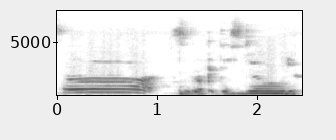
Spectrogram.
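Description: Young woman vlogger, husky and unhurried, giggly and scattered, somewhat high voice, dull lo-fi recording. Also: lively intonation, fairly bright tone. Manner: giggly, scattered, laughs often. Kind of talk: casual rambling vlog chat. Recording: dull lo-fi sound.

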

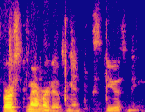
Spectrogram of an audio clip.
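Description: Deep gravelly guy calling coin bids live, lively up and down, chatting with everyone, kinda dull audio. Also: quick pace. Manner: chatty, greets bidders by name. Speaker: coin auctioneer. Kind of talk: live-streamed auction calling. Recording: dull audio with faint hiss.

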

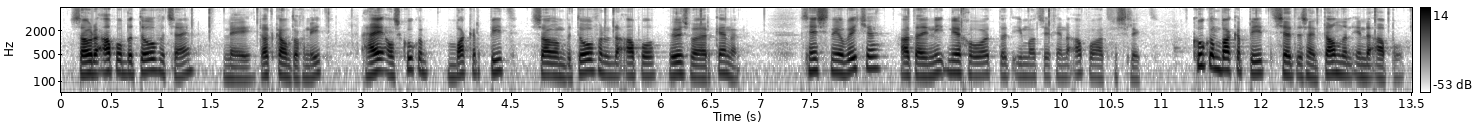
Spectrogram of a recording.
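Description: A man reading a children's story aloud in a gentle storybook manner, asking wondering questions along the way. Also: a little high.

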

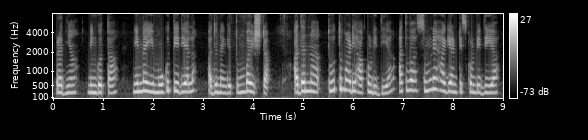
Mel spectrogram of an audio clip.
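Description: A man's voice: very high voice, fairly even intonation, moderate pace, mellow. A woman voicing a drunk, heartbroken man in his twenties who rambles and pleads like a child. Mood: childlike. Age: 20s. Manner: rambling, sulky, innocent pleading. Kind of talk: audiobook character voice.

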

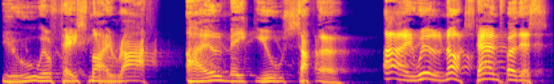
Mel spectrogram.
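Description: A man voicing a cold, haughty undead lich sorcerer in a video game, speaking in a menacing, theatrical, deliberate way as he savors his cruelty. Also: mid-range voice, creaky, big-room sound, heavily acted. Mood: wrathful, contemptuous. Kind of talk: video game villain voice lines.

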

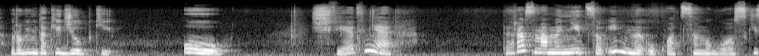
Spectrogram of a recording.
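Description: Slow, bright-voiced woman teacher. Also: medium pitch. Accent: Polish. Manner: slow, sing-song, encouraging instructions. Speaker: preschool teacher. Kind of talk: speech therapy exercises for children. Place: preschool.

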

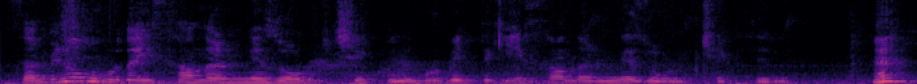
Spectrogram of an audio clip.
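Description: A Turkish woman in her thirties talking casually while she works in her home garden, sharp-tongued and indignant, then chatty. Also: lowish voice, animated, racing, slight background noise. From Turkey. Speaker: vlogger.

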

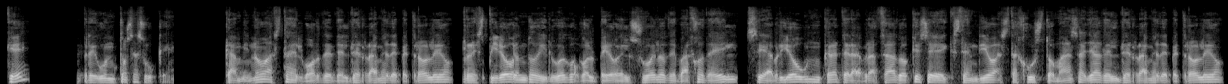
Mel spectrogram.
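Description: A man reads a fan story aloud at a steady, flat pace, tripping over a word now and then. His voice sits low. The recording is dry, with no sound of the room. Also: moderate pace, no room sound. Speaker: reader of fan fiction.

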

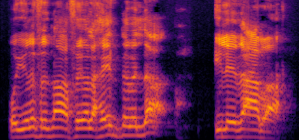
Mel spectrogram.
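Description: A man's voice: fairly high pitch, fairly even intonation, moderate pace, vocal fry, darkish tone. A man with a Dominican accent speaking straight to his followers, emphatic and preachy, full of rhetorical questions. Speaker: social media personality. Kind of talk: direct-to-camera monologue.

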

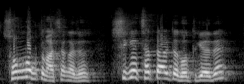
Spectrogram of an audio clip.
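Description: A man's voice: very high voice, lively intonation, rapid-fire, a little mellow. A man teaching English in a classroom lecture, leading repeat-after-me drills and answering his own questions. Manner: asks questions and answers them himself, repeating phrases.

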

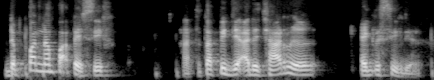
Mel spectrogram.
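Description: Here a man with a Malaysian accent speaks as a counselor on a radio talk show, in a studio. His medium-pitched, slightly rough voice moves at a moderate pace. He explains in an energetic, instructive way, frequently using "ha" and "kan" tags.

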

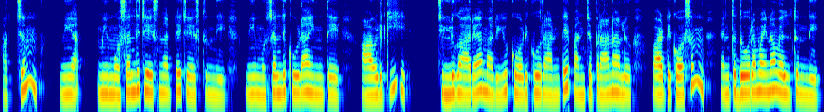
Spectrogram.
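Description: A woman's voice: mid-range voice, level tone, normal speed, warm tone, natural voice. A woman voicing a worried village mother who scolds her daughter in a puzzled way. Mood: uneasy.

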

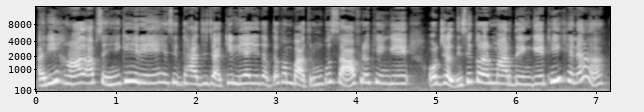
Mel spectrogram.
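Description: A woman's voice: sits high, moderate pace, few pauses, close to an everyday voice. Woman doing an exasperated housewife. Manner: exclaiming, exasperated.

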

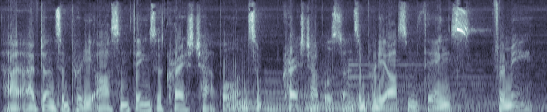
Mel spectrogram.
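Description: A man's voice: lowish voice, monotone, brisk, creaky, poor audio. A young man, a student member of a campus ministry, speaking earnestly and reflectively in an interview testimonial, with frequent ums. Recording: music bed under the voice. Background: music.

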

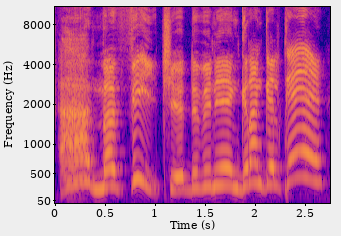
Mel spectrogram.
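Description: A man's voice: very high-pitched, normal speed, fairly bright tone, no echo. A woman voicing a chatty, proud middle-aged uncle who teases and schemes, in a fond, sing-song way of talking. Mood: proud, teasing.

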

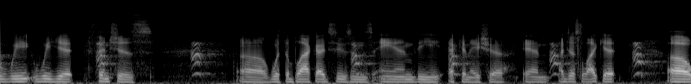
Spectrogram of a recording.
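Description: A man with a mid-range voice, a gardening vlogger, hosts an outdoor garden tour, explaining things casually in a folksy, conversational way. There's slight background noise.

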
